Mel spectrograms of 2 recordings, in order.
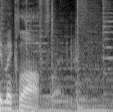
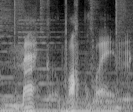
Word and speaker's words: McLaughlin: This name is initially anglicized from the Irish spelling McLaughlin, but even with this spelling, it's supposed to be pronounced the same as McLaughlin. But in America, the pronunciation became McLaughlin.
